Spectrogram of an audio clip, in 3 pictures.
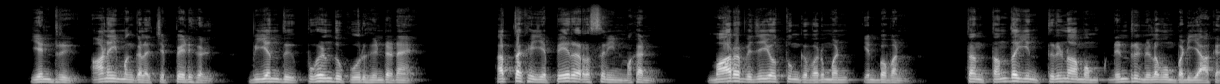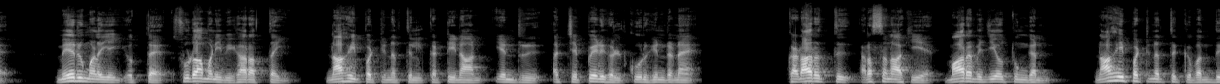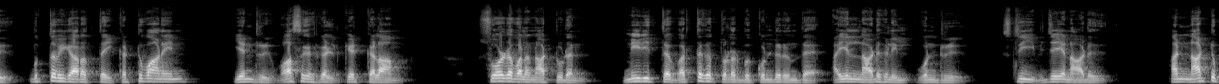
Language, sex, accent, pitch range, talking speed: Tamil, male, native, 105-125 Hz, 75 wpm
